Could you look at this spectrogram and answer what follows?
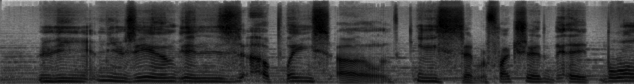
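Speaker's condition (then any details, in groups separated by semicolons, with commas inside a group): Cerebral palsy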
